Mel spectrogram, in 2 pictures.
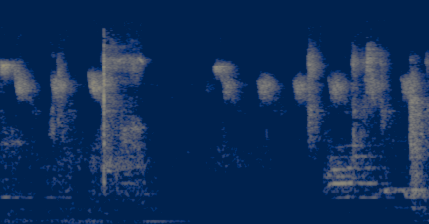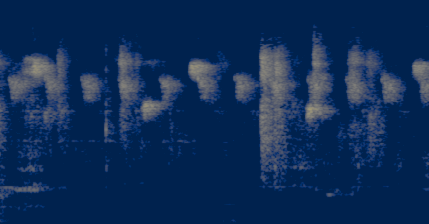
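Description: Faint chirping of small birds: short high chirps, several a second, all through.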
